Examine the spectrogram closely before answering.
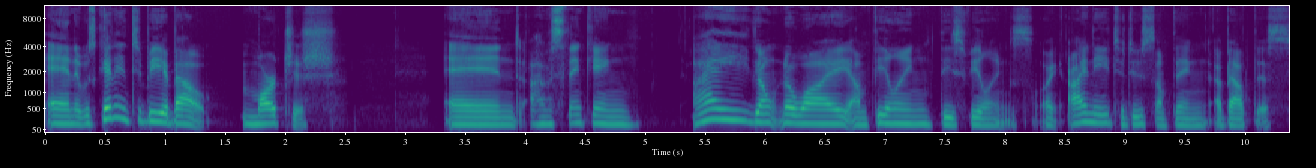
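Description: A woman with a New Jersey accent talks at a fairly slow pace, her pitch very deep and low with ordinary variation. The sound is dry and close, with no echo. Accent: New Jersey American. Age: 60s. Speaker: podcast host. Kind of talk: personal storytelling monologue.

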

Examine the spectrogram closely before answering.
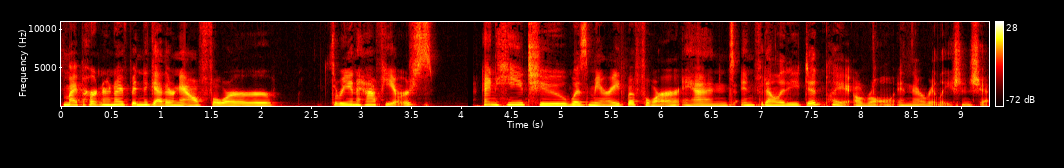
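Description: On a very clean recording with a silent background, a woman uses a normal speaking voice, fairly low in pitch, with ordinary pitch variation at a moderate pace. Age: 40s. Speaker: podcast host and nurse coach. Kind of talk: solo personal monologue.

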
